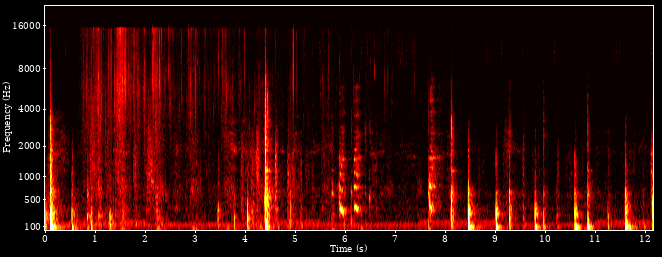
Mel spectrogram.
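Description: Soccer ball thudding off feet and head and dropping onto the carpet: a loud kick at the start, a few scattered touches, then a quick run of touches, about two or three a second, near the end.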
